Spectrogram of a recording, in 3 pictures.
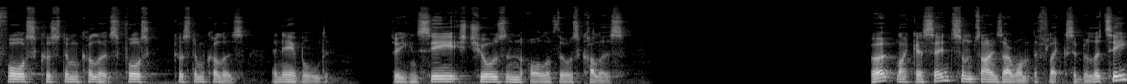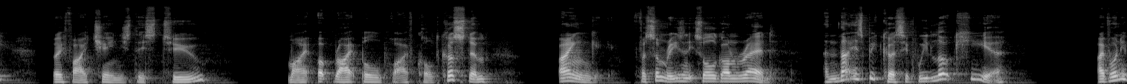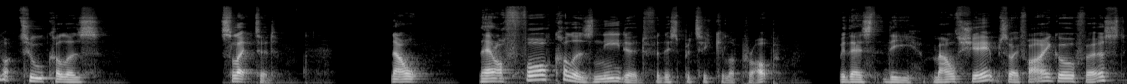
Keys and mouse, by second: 12.5 click, 14.5 click, 31.9 click, 32.5 click.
